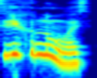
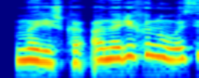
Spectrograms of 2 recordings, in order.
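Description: First: Desperate shriek. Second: Panicked cry, louder, calling for help; desperate shout. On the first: Dina repeating to Mary that Yulka has gone mad, higher desperate shriek. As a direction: shriek рехнулась as the panic peaks. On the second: Dina calling to Mary for help, desperate shout. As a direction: cry out to a friend in alarm. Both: Acted. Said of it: "отчаянно закричала Дина".

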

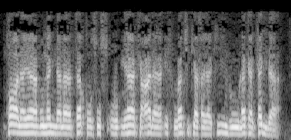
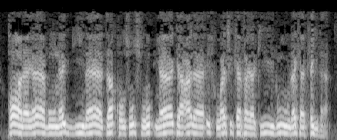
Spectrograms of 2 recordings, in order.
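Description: First: Said in the usual way. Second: بني said "bunayyi", ending in "i"; kasra on the ya. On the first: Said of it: "قوله تعالى". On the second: Shown as a demonstration. Teacher demonstrating Qalun's reading, بني as "bunayyi". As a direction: end بني on "yi" instead of "ya". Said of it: "بكسر الياء هكذا".

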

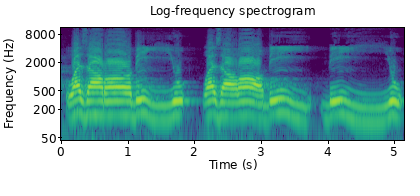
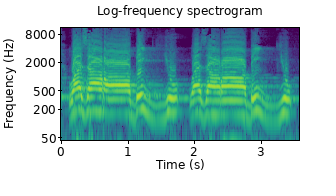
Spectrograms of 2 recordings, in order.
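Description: First: Very slow chant, flowing double y in وزرابي; soft doubled yaa. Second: Slow chant, exaggerated hard press on y of وزرابي; overdone stress. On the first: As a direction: let the stressed ي of وزرابي flow without jamming. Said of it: "هكذا النطق". (ترتيل بطيء بياء مشددة رخوة في وزرابي) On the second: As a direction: jam the tongue to the palate on ي in وزرابي. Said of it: "هناك من يبالغ في". (مبالغة خاطئة في الضغط على ياء وزرابي) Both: Shown as a demonstration.

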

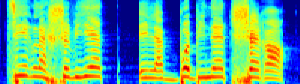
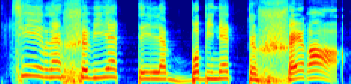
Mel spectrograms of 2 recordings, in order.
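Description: First: Cue the audience to say it together; leading the audience. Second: Grandmother's famous line, lightly voiced; classic fairy-tale line. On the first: Acted. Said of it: "On le dit ensemble". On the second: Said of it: "Ça, c'est classique".

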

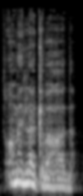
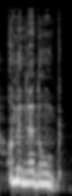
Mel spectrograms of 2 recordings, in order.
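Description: First: Ordre rugi, plus haut et fort; rugissement. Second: Cri très haut et très fort; rugissement furieux. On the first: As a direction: Bulba aboie l'ordre au camarade. (ordre rugi avec force) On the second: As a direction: hurler l'ordre à pleine voix. (Bulba hurle l'ordre, hors de lui) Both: A narrator's reading. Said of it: "rugit Bulba".

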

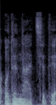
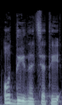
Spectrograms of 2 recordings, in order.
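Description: First: Одинадцятий stressed on -НАД-; correct stress. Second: Одинадцятий stressed on -ДИ-; wrong stress. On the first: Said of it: "а треба одинадцятий". (наголос на третьому складі: одинадцятий) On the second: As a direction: hit ДИ in одинадцятий. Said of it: "неправильне наголошування слів". (наголос на другому складі: одинадцятий) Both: Shown as a demonstration.

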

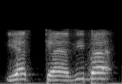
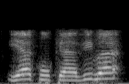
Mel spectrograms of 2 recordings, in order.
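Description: First: يك كاذبا joined on a doubled k, no u between; slow held k in يك كاذبا; merged kaf. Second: يك كاذبا said yaku kadhiba, two separate k sounds; clear unmerged kaf. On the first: Teacher demonstrates merging, doubled k in يك كاذبا. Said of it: "الإدغام هكذا". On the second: Teacher shows the clear reading, يك كاذبا unmerged. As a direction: slowly voice a u after the first k in يك كاذبا. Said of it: "والإظهار معروف". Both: Shown as a demonstration.

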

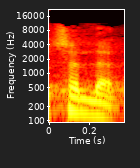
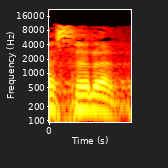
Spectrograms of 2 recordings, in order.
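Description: First: سلام with a long doubled L. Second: سلام with one short L; single light L. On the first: Teacher naming the form not used, L doubled in سلام. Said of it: "والذي ورد ماذا بالتشديد". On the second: Teacher reciting a chain of narrators, single L in سلام. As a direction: say سلام lightly, L not doubled. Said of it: "والذي ورد بالتخفيف هو فلان". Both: Shown as a demonstration.

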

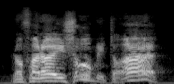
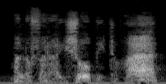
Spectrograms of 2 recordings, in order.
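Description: First: Molto più alto e forte; eco gridata. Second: Sussurro forte e duro; bisbiglio minaccioso. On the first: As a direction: urla l'eco del padrone. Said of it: "echeggiò l'uomo con la gamba di legno". (il custode ripete gridando le parole di Creakle) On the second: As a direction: minaccia sottovoce. (Creakle avverte il ragazzo in un bisbiglio) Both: A narrator's reading.

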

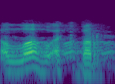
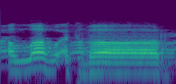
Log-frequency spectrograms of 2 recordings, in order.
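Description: First: الله أكبر with a short fatha and no stretch; correct takbir. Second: الله أكبر with أكبر drawn out very slowly, almost sung; stretched akbar. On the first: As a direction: say أكبر crisply, no lengthening. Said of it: "فتحة بس من غير مد". (الله أكبر بفتحة بلا مد) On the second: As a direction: stretch the first syllable of أكبر like a chant. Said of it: "أو همزة أكبر". (الله أكبر بمد أكبر ممطوطة) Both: Shown as a demonstration.

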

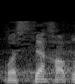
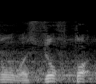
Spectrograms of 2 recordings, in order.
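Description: First: والسخط with an open a after the s, "was-sakhat"; fatha on the sin. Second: والسخط with a u after the s, "was-sukht"; damma on the sin. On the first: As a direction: pronounce والسخط as "sakhat", two a vowels. (والسخط بفتح السين والخاء) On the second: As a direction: pronounce والسخط as one closed "sukht". (والسخط بضم السين وسكون الخاء) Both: Shown as a demonstration. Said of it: "بفتح السين وضمها لغتان صحيحتان".

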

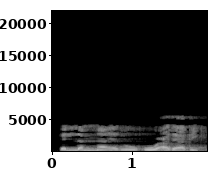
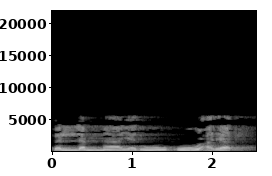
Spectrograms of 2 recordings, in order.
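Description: First: Said in the usual way. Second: Slow, chanted Quranic recitation of يذوقوا. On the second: Acted. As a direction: recite the verse slowly and lean into يذوقوا. (تلاوة مرتلة بطيئة مع التركيز على يذوقوا) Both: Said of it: "مثالها قوله تعالى".

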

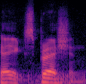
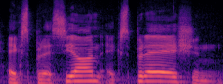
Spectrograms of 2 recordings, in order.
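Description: First: Said in the usual way. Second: Expression drawn out slowly, ex-PRE-shun; teacher's slowed-down expression; slow model pronunciation. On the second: Shown as a demonstration. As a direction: stretch the stressed middle of expression for a learner.

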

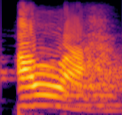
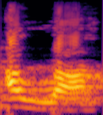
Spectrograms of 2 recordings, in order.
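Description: First: "Allah" read as spelled, light flat "lah"; "Allah" the plain Indonesian way, thin "a". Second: "Allah" with a thick, rounded "oloh"; Arabic tajwid reading. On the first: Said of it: "nulis Indonesia A L L A H". ("Allah" dibaca tipis seperti tulisan Indonesia) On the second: ("Allah" dibaca tebal jadi "oloh") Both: Shown as a demonstration.

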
